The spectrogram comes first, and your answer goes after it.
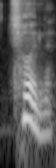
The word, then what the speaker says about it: cun: It's tsun, not to be confused with chun.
